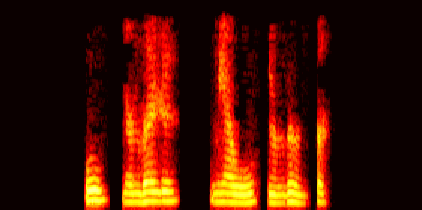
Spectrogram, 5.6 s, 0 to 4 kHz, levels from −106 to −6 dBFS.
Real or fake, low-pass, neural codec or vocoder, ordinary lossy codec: fake; 3.6 kHz; codec, 44.1 kHz, 2.6 kbps, DAC; MP3, 24 kbps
